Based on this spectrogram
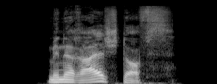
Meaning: genitive singular of Mineralstoff
- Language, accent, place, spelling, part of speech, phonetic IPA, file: German, Germany, Berlin, Mineralstoffs, noun, [mineˈʁaːlˌʃtɔfs], De-Mineralstoffs.ogg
